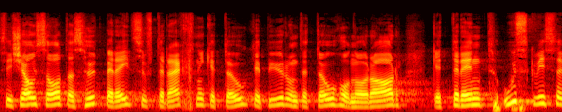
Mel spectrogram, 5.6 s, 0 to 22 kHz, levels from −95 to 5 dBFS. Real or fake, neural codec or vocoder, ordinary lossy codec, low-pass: real; none; none; 14.4 kHz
